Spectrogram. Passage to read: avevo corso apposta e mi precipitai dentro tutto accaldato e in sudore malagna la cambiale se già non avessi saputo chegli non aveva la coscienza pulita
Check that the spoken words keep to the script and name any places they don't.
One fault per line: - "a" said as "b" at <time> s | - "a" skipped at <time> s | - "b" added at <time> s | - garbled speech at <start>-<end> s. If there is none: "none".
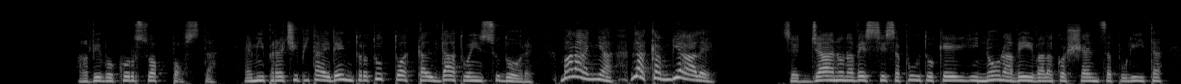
none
